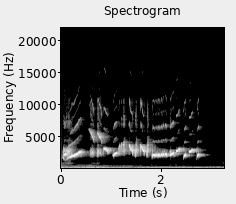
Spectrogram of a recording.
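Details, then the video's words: Orange-headed thrush in full lively song, used as a lure to provoke another bird into singing: a continuous run of loud, varied whistled and warbled phrases with quick pitch shifts, ending after about three seconds. A low hum sits underneath. "ANIS MERAH GACOR memancing EMOSI jadi BUNYI NYAUT ikut NGEPLONG"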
